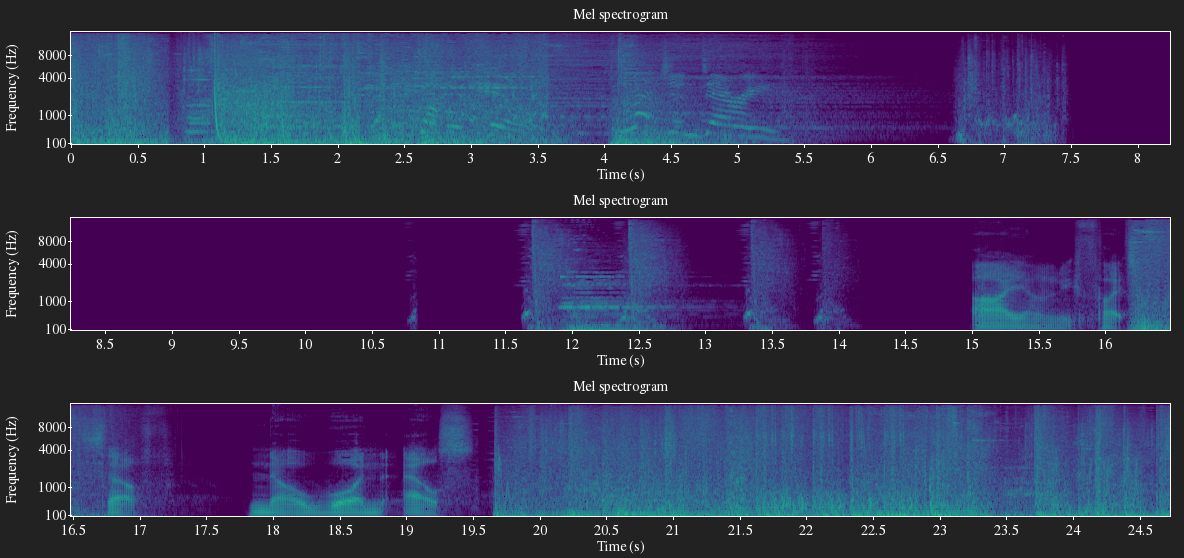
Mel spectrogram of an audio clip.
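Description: Game sound effects of magic blasts and sword strikes crash and whoosh.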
